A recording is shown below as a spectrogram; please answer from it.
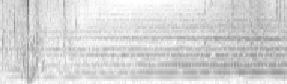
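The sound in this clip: An oar paddling in murky canal water from a sampan boat: one brief, wet splash near the start, followed by a steady tonal drone.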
